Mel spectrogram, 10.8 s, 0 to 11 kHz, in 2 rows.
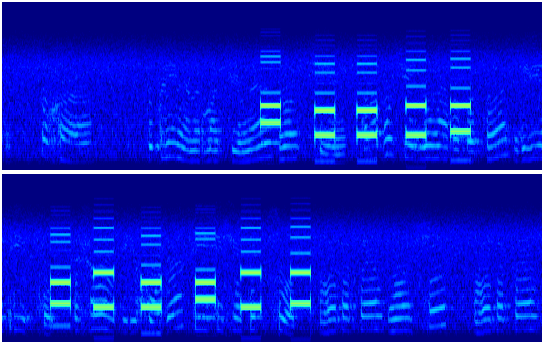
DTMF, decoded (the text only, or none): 01125 431736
